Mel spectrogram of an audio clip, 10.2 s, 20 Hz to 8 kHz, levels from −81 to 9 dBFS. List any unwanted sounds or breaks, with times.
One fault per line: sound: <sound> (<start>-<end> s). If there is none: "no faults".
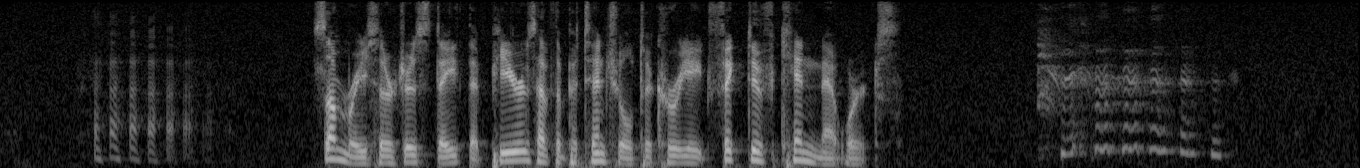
sound: laugh (0.6-1.8 s)
sound: laugh (7.8-9.3 s)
